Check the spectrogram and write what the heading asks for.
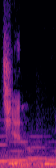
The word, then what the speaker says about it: Qin: It is pronounced Qin.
